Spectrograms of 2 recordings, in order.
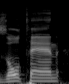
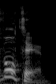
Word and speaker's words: Voltan: Is it Zoltan or Voltan? Have I been saying it wrong? My bad. No, it's Voltan. Yeah, that's what I thought. I was like, Zoltan. No, it's like, it's Voltan.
